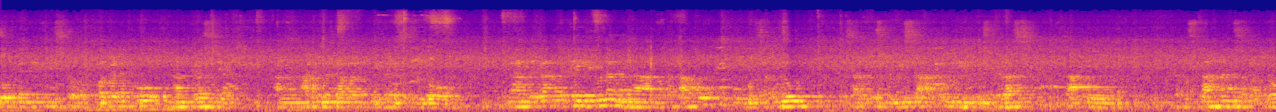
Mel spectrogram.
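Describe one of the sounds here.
A congregation sings together in a large, echoing hall.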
